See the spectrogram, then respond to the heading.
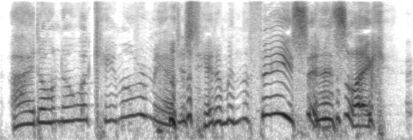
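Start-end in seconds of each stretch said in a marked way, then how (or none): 0.2-3.1 very high-pitched character voice. Retelling a scene where Beverly Crusher speaks after a smash cut: imitating Beverly Crusher. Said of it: "Beverly Crusher being like".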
